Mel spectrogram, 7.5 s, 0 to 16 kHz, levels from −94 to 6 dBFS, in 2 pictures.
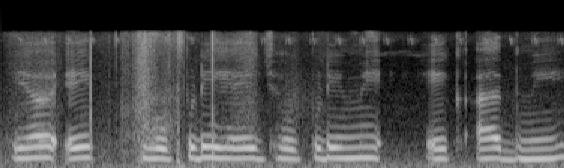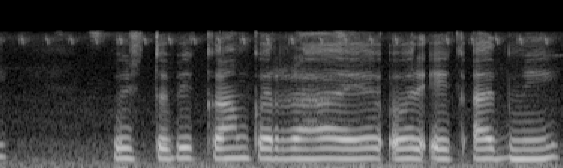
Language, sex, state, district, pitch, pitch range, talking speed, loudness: Hindi, female, Bihar, West Champaran, 220 Hz, 215-230 Hz, 145 wpm, -23 LUFS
